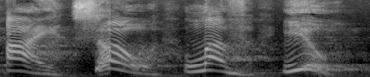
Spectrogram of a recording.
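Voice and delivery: very slow, "so" stretched; tender stress on so. Acted. God telling everyone, very slow stretched words. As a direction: draw out "so" tenderly. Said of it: "And God says".

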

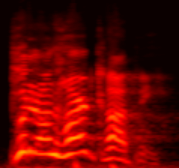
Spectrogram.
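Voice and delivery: loud call to the crew; loud offstage call to the camera crew. Real, not acted. Preacher calling out to crew.

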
